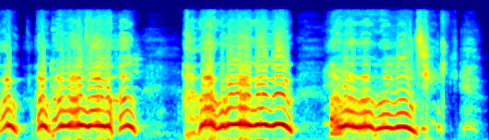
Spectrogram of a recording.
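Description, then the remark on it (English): A dog whimpers and yowls in three drawn-out, whiny bursts with short pauses between, fairly loud, with no talking over it. “A dog is going to be quite helpful at rescuing girls who are trapped.”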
